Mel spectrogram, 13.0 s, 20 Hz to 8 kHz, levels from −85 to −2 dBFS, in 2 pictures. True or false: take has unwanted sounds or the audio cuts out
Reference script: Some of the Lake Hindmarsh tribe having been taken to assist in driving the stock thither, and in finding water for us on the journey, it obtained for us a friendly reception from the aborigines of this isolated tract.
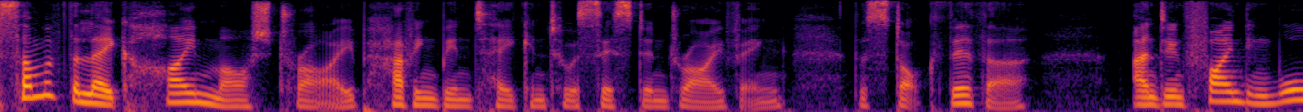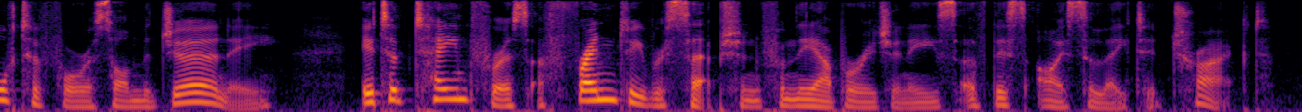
false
